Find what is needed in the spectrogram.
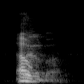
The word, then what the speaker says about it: Huelva: Huelva? – Huelva. – Try and pronounce it. – I wanted to have some accuracy. – Because you don't pronounce the H in... Spanish.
